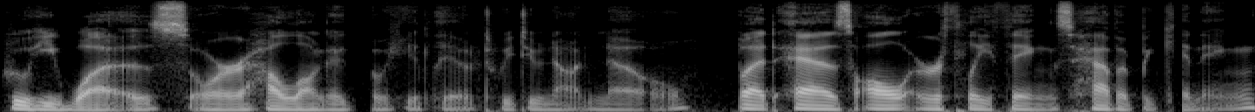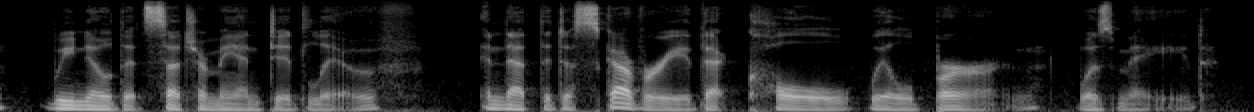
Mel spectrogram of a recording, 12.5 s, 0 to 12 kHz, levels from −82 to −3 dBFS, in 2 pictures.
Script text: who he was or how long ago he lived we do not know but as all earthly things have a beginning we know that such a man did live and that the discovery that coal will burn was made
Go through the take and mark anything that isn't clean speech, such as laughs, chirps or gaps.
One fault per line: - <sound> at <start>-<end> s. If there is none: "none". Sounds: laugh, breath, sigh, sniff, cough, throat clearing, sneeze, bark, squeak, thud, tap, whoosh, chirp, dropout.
- dropout at 1.8-1.9 s
- dropout at 5.9-5.9 s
